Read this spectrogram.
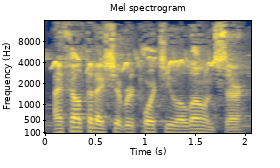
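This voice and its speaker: An actor playing a dutiful, cautious space navy lieutenant in an audio drama, formal and deferential. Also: male voice, fairly low pitch, quick pace, a bit bright, soft background music, lightly acted.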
